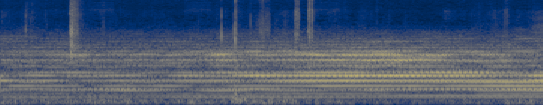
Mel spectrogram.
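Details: Union Pacific locomotive air horn stuck on for about five hours, recorded while walking toward the tracks: continuous unbroken horn chord at steady pitch, growing louder; horn stuck on.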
